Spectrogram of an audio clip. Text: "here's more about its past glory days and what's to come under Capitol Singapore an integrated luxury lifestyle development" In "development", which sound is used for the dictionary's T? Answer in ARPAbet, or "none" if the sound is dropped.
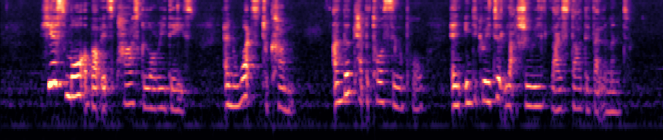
T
